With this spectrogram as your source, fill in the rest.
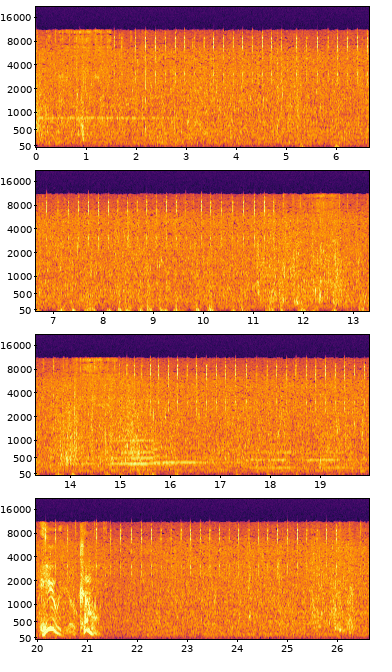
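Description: A fishing reel clicks rapidly as it winds in line.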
